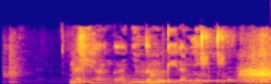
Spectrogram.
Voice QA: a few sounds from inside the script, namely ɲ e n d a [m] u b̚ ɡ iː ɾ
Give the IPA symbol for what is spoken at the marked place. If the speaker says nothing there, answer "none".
m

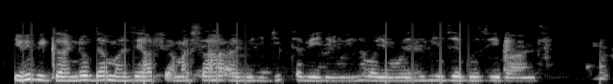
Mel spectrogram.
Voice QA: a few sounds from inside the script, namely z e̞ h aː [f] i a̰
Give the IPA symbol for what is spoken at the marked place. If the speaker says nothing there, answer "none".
f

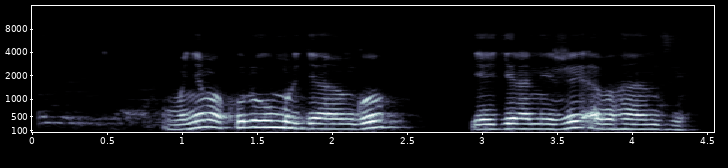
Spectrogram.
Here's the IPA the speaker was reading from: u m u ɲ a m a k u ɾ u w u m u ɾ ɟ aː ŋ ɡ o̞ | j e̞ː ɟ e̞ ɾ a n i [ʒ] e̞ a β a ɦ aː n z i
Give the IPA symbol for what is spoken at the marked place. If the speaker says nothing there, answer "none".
ʒ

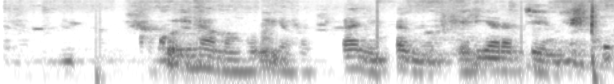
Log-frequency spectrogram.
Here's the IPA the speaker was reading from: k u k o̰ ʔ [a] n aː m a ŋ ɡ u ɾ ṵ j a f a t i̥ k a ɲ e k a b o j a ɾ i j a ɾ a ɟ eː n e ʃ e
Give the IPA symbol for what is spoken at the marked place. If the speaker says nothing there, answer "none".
i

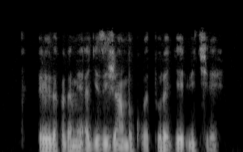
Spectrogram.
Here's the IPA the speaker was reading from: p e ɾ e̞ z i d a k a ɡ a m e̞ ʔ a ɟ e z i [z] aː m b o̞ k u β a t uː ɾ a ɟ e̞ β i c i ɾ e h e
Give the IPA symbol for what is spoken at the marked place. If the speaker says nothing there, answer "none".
ʒ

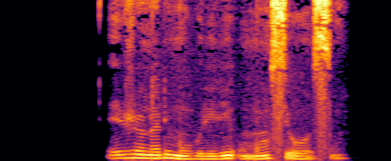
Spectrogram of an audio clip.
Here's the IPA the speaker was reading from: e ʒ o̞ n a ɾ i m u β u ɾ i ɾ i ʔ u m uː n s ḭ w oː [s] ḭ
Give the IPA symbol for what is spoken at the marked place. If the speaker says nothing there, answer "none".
s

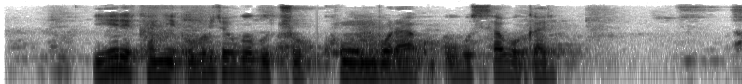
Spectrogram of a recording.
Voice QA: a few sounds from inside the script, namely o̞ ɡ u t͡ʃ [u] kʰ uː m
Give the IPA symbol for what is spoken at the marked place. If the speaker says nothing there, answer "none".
u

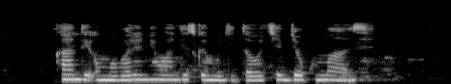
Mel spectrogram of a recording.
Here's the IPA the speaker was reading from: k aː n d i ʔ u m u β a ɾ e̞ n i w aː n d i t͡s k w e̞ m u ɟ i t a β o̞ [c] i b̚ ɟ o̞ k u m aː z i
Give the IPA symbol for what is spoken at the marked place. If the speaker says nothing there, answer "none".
c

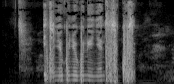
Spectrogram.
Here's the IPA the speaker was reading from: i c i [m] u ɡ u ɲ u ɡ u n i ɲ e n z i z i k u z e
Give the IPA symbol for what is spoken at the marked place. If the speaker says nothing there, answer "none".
ɲ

